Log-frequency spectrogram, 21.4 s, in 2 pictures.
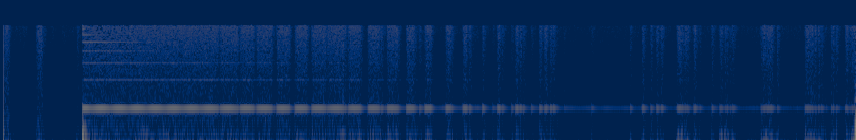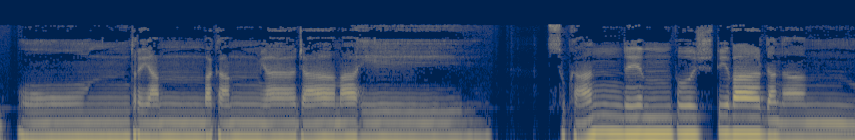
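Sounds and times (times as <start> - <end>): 
mantra chanting: 10.9 - 16.8, 17.6 - 21.3.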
